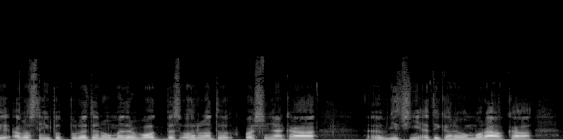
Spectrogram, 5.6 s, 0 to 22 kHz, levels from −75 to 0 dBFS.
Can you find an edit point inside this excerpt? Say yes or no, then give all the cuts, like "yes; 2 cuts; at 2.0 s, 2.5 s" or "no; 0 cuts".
yes; 1 cut; at 2.5 s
